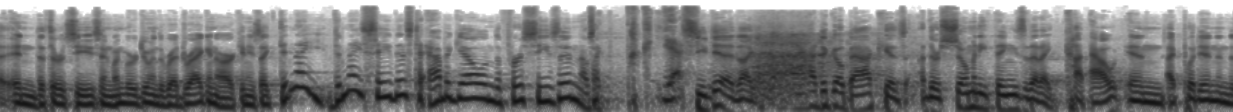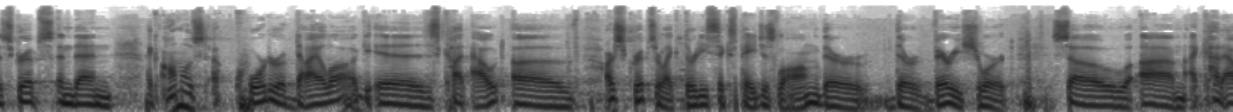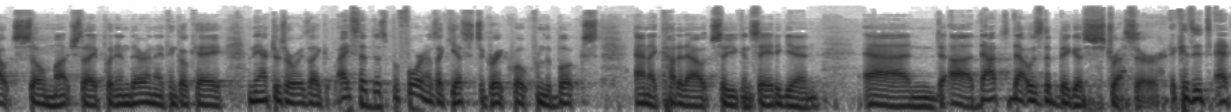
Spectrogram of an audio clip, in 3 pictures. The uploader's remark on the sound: From ATX Television Festival. Recorded June 6, 2015 at ATX.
